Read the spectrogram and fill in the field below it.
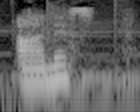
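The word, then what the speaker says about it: honest: silent letter L ಸೆಮನ್ ಆನೆಸ್ಟ್ ಪ್ರಾಮಾಣಿಕ silent letter H ಆನೆಸ್ಟ್ ಇದು ಇಂಗ್ಲಿಷ್ನಲ್ಲಿ ಸೈಲೆಂಟ್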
